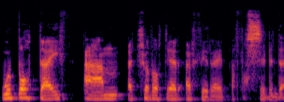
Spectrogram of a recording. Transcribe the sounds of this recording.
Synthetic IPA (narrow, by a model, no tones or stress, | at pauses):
wɛbɔdajθ | amətʰraðɔdɛɾarfɪɾɛðafɔ̥sɨbəndɛ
